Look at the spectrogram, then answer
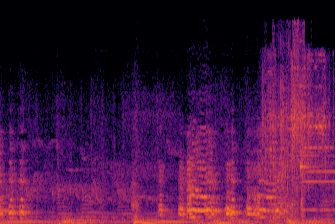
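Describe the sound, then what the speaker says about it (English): Chicken clucks from the video game Hobo Cat Adventures, several short bursts over game music and effects, moderately loud, no talking. "We're gonna grab a chicken as well."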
